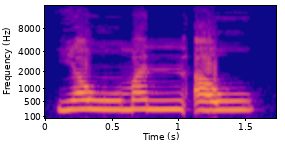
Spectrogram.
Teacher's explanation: اور کیونکہ تنوین کی اصلیت نون ساکن ہے تو ہم یہاں تنوین ظاہر کریں گے اور اسے نون ساکن پڑھیں گے اور بغیر غنہ سے یہ حکم کو ادا کریں گے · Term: اظہار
